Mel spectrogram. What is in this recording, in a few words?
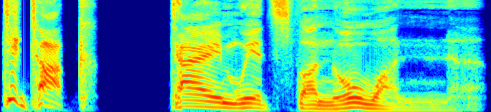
Male Troll Bark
